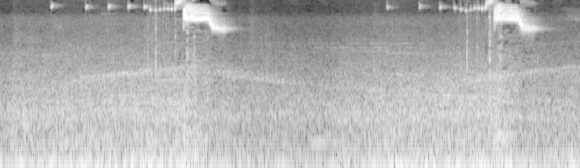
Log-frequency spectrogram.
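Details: Blue-black grassquit singing twice about three seconds apart. Soft high ticks build into a loud, piercing buzzy note that quickly drops away, with a low rumbling hum underneath.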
